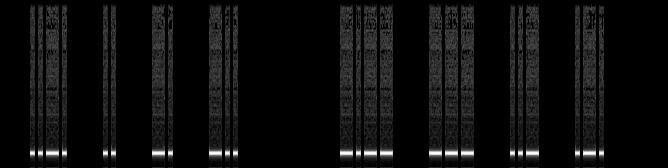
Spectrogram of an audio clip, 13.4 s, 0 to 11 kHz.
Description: Morse code, heard as a keyed tone, about 15 wpm, spaced as for 8 wpm, 1000 Hz. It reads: FIND YOUR
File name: qotdfiles / 8wpm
